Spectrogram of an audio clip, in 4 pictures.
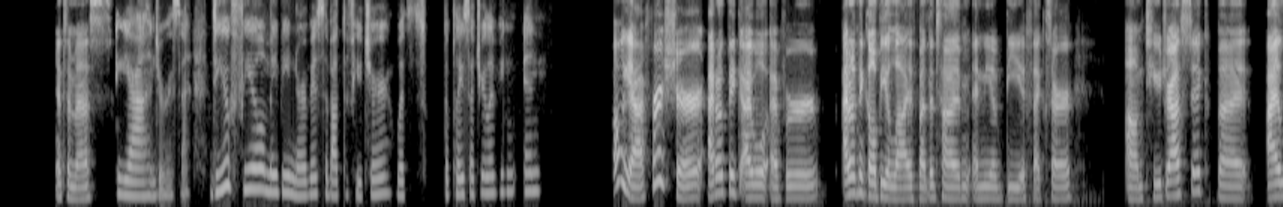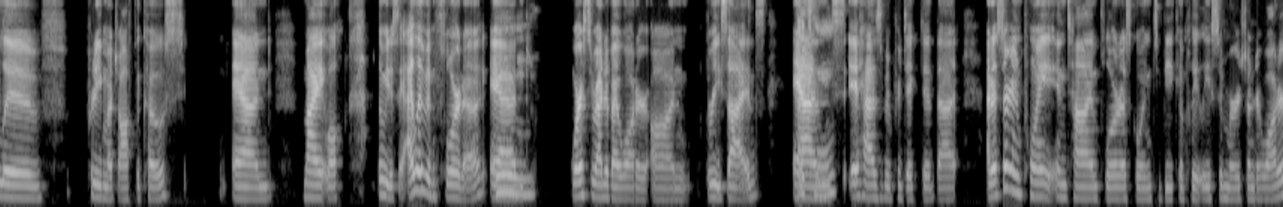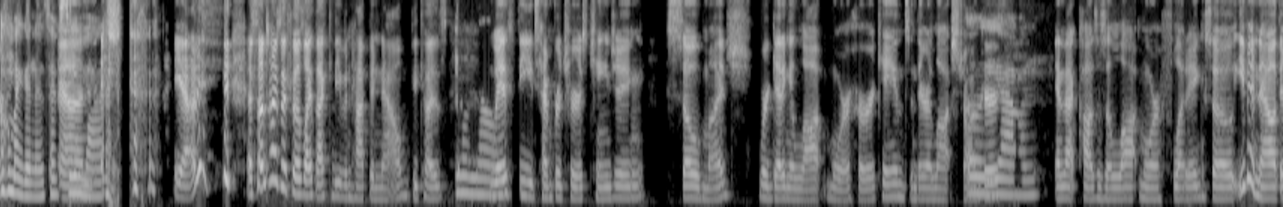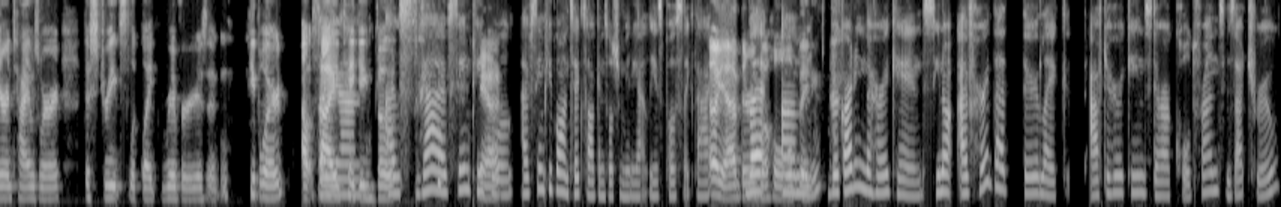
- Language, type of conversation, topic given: English, unstructured, What can I do to protect the environment where I live?
- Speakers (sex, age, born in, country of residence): female, 18-19, United States, United States; female, 20-24, United States, United States
- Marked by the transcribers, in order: laughing while speaking: "Oh my"; chuckle; other background noise; chuckle; chuckle; chuckle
